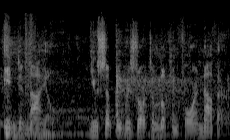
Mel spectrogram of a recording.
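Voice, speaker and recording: An actor playing a cold, domineering male AI overseer who lectures in a calm, condescending voice. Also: very deep voice, normal speed, background noise. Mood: coldly lecturing. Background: loud game soundtrack.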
